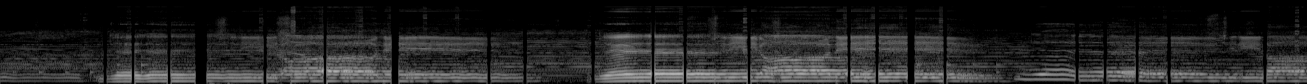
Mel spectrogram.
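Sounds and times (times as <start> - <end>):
man singing devotional song: 0.0 - 13.0.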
